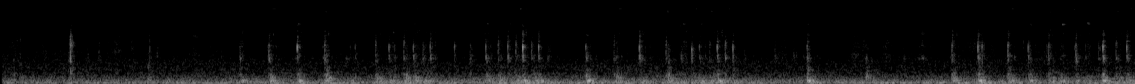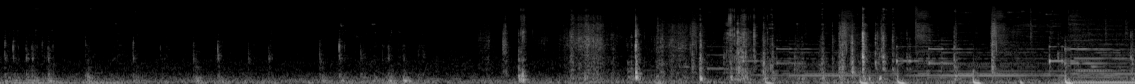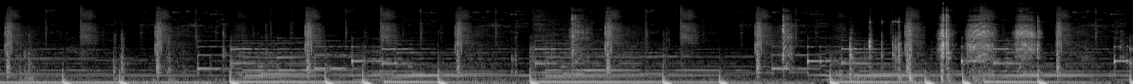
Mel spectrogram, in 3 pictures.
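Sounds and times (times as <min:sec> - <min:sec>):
steady low rumble: 0:20.4 - 0:34.0.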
